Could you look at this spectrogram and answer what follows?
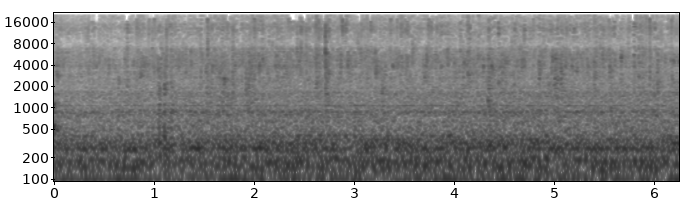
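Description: Tap water runs steadily over raw bananas being washed in a sink, a continuous close splashing rush with no voices.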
